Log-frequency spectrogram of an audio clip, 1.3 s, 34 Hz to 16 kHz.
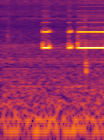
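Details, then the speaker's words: Tektronix 2213A oscilloscope repair: the continuity beep cuts in and out in short bursts, then holds steady when pressure is put on a fork pin, showing the pin is not making full contact with the board. "can hear the contact if I release it you can hear there's no contact so if I put a little bit more pressure on there there is continuity so the issue is that pin is not making complete contact with the board"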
